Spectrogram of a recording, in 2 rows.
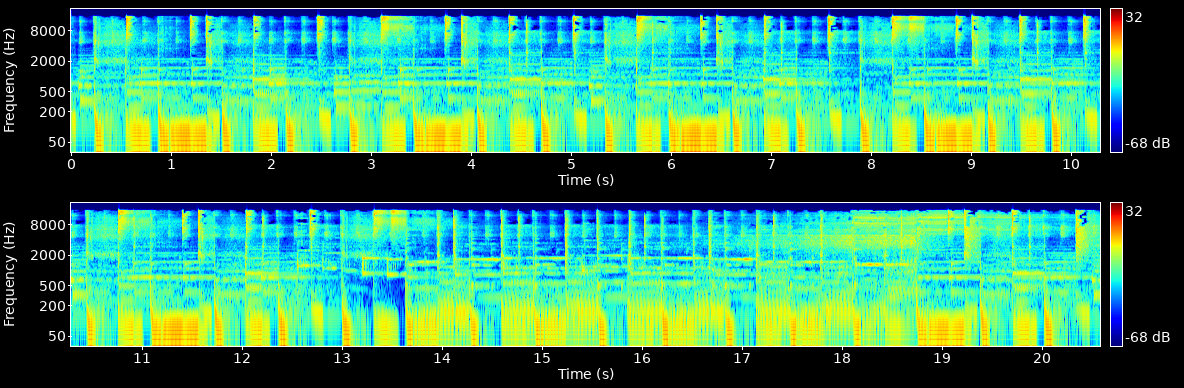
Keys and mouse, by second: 6.4-7.5 middle drag, 11.6 ctrl+r, 16.3-17.8 middle drag.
